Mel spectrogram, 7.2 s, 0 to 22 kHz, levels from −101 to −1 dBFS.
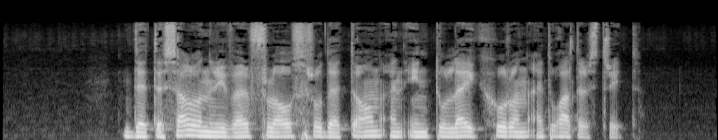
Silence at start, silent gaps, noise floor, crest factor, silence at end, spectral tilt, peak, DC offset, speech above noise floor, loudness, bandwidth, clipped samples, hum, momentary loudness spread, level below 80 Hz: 1.25 s; none; -67 dBFS; 16 dB; 1 s; -5.5 dB/octave; -2 dBFS; under 0.1%; 51 dB; -17 LUFS; 11.5 kHz; under 0.1%; none; 9 LU; -44 dBFS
